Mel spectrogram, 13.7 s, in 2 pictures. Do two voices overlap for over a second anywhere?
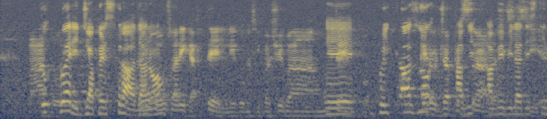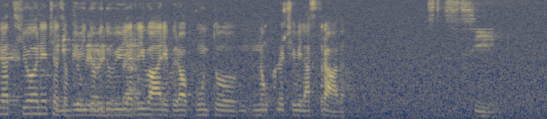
Yes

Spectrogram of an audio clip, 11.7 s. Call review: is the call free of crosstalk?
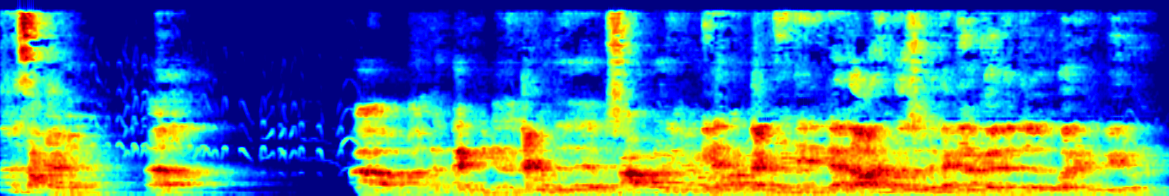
No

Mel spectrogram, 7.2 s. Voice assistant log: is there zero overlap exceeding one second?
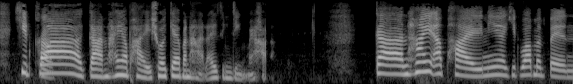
Yes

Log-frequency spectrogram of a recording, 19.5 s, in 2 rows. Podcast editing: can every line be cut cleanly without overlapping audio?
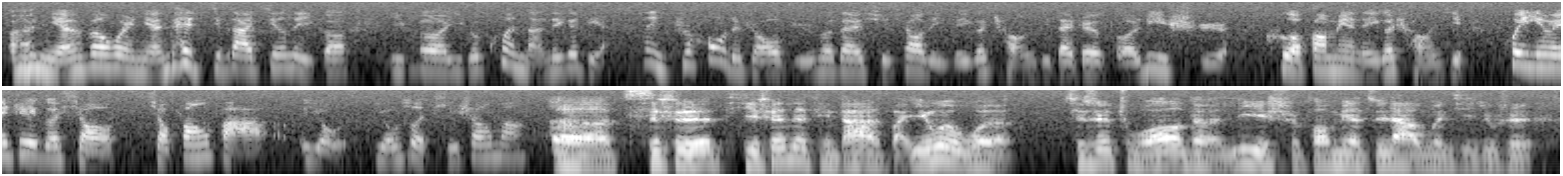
Yes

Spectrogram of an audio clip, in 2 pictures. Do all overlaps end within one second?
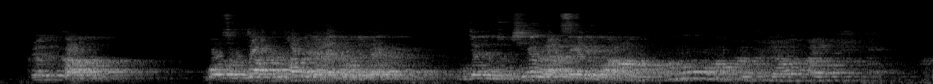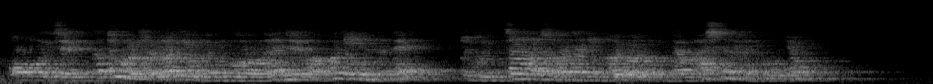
Yes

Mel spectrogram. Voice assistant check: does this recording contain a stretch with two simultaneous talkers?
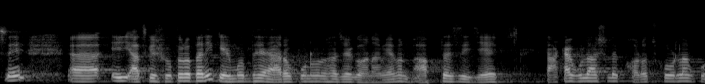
No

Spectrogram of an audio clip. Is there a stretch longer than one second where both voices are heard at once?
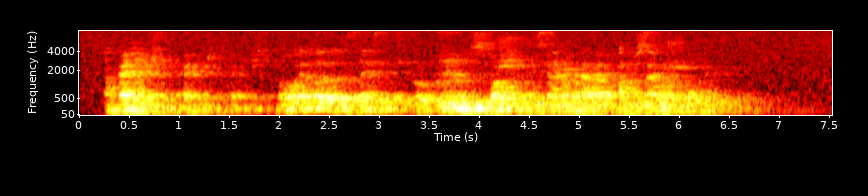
Yes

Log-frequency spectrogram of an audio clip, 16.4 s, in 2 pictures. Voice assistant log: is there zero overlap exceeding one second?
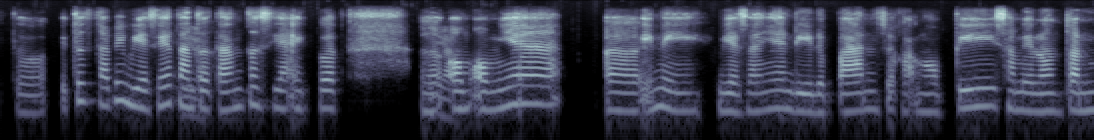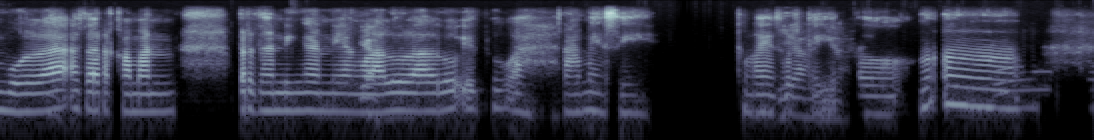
Yes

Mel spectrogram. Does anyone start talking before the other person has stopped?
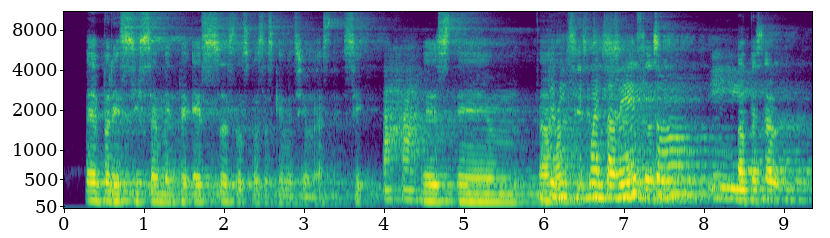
Yes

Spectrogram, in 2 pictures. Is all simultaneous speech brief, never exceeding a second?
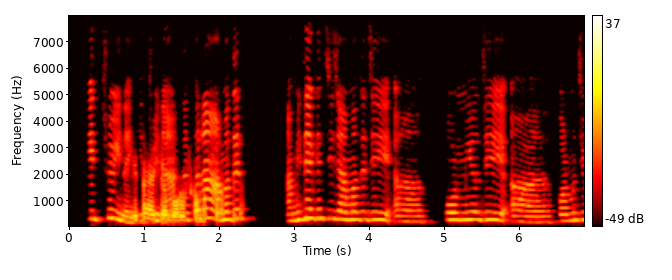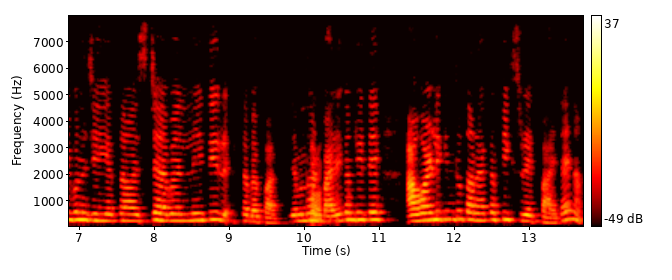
No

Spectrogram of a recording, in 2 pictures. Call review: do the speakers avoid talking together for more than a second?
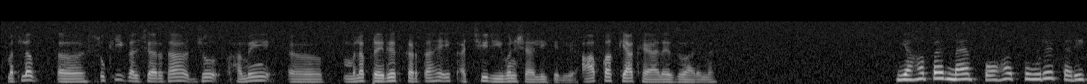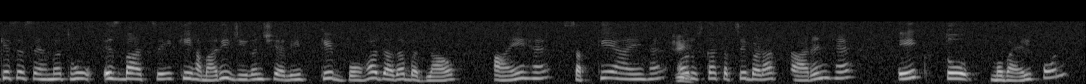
Yes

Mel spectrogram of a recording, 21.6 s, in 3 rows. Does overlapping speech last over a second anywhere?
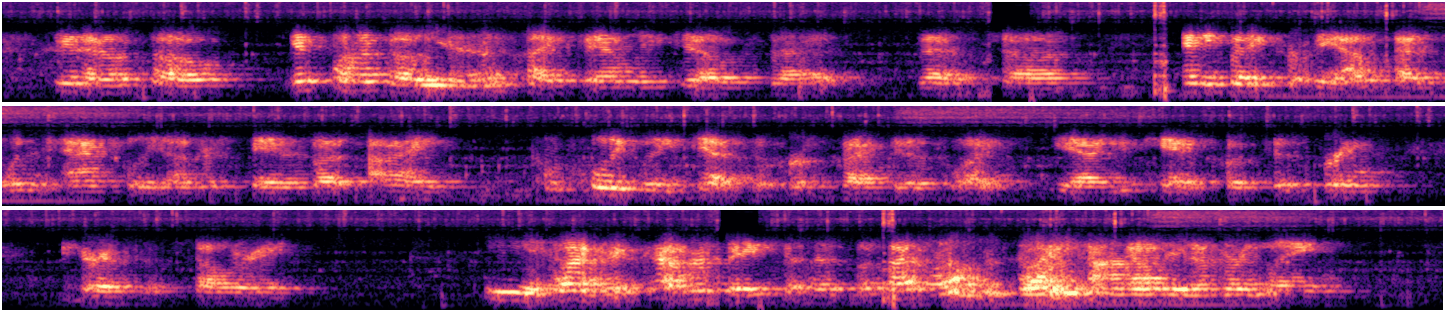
Yes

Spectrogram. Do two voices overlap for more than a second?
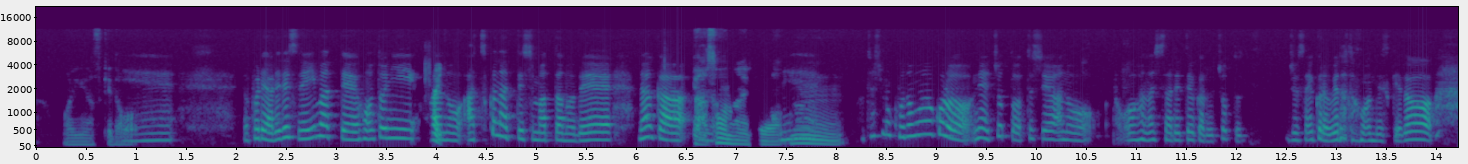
No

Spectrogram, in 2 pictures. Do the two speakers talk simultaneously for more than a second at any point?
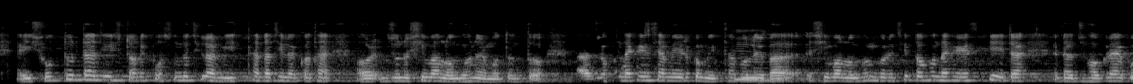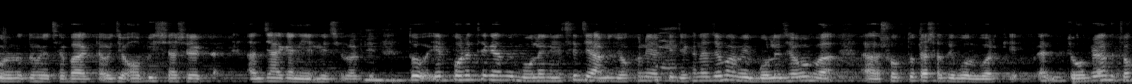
No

